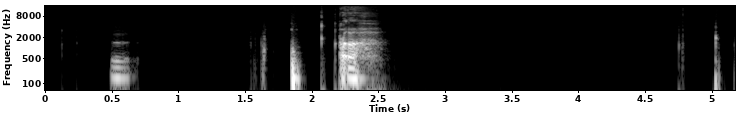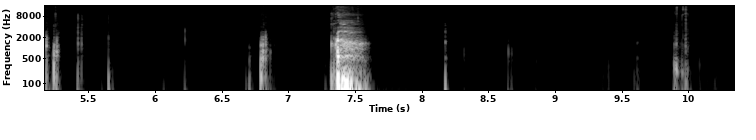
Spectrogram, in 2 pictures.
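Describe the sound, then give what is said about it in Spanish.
Someone drinking from a glass of water: a few short, scattered plops and clicks separated by silence, with no talking. “te voy a tomar un vasito de agua porque siento que necesito”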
